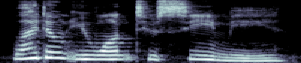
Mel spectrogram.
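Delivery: high, pleading Celia; Celia's voice. A narrator's reading. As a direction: lift up and plead. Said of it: "said Celia".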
